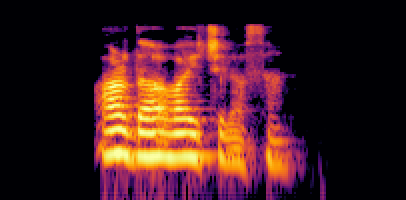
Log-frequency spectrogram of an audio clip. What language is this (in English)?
Laz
